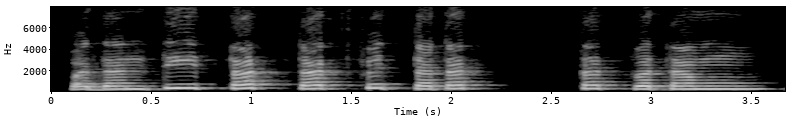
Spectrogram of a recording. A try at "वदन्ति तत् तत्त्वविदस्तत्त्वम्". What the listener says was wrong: मतलब तत हो रहा है। वदन्ति तत् तत्त्वविदः तत्त्वम्, वदन्ति तत् तत्त्वविदः तत्त्वम्।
